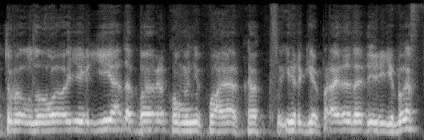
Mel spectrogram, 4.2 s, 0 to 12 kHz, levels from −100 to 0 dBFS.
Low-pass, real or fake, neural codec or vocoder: 10.8 kHz; fake; codec, 24 kHz, 1.5 kbps, HILCodec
